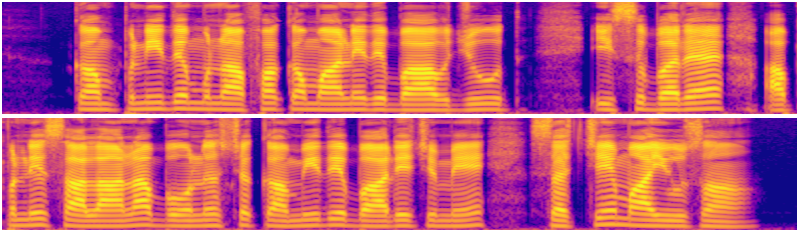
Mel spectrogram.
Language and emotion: Dogri, sad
